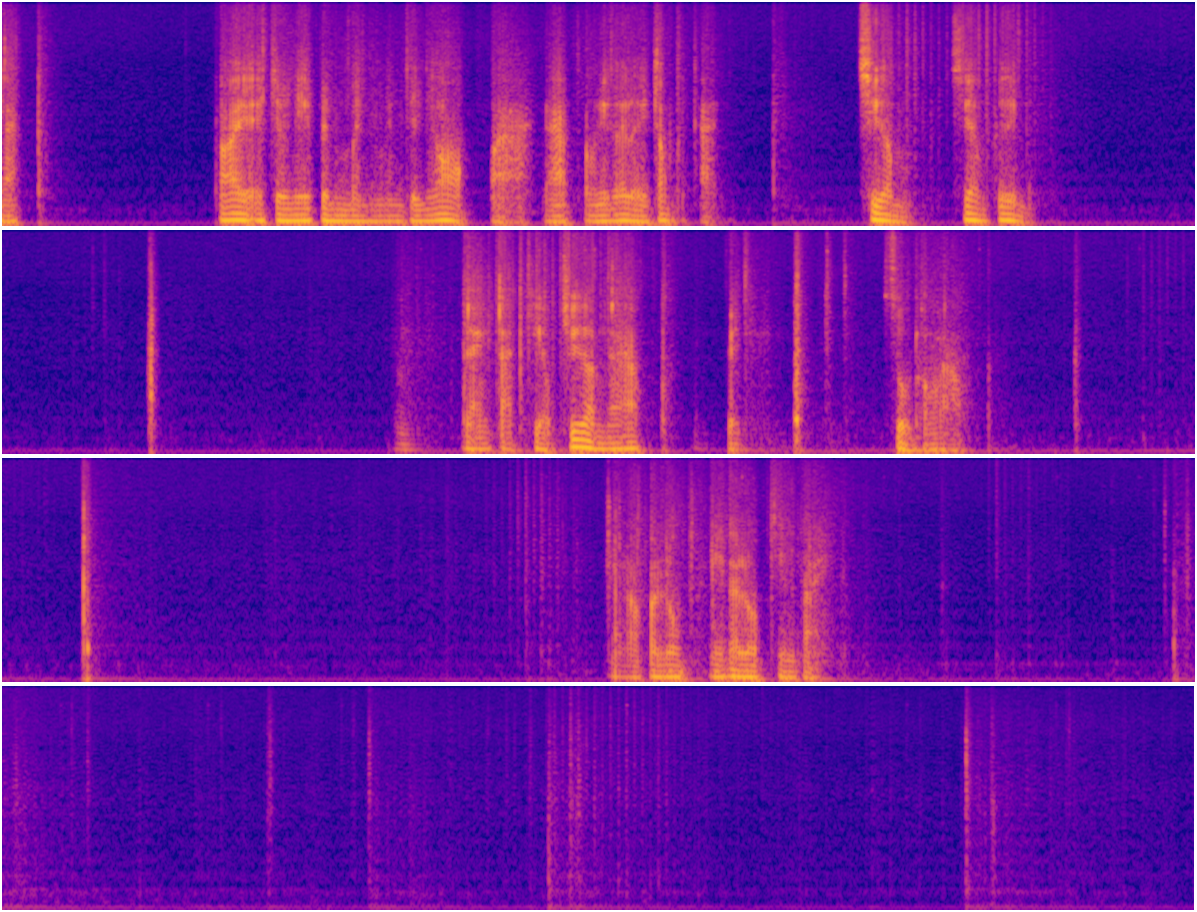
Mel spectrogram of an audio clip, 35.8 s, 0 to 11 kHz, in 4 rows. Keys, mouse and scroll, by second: 1.3 click, 1.9 click, 2.6 click, 5.5 shift+click, 6.5 shift+click, 7.6 shift+click, 8.6 shift+click, 9.6 shift+click, 11.6 click, 12.1 click, 13.4 click, 14.4 right click, 15.2 right click, 16.3 click, 17.5 click, 20.5 click, 22.0 click, 23.5 click, 24.5 click, 25.8 click, 26.4 click, 27.3 click, 28.4 click, 29.4 click, 30.4 click, 31.6 click, 33.6 click, 34.8 click.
